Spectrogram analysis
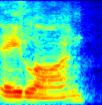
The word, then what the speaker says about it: Alon: My name is Alon, pronounced like you're gonna cut grass, like you're gonna cut a lawn. It's not spelled that way, but it is pronounced that way.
